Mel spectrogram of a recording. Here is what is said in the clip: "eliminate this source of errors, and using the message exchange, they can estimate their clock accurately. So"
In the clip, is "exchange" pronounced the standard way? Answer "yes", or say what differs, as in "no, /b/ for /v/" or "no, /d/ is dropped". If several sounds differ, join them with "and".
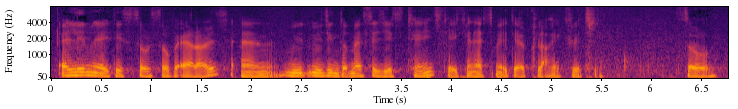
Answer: no, /k/ is dropped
